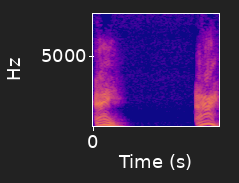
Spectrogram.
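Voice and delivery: high, sudden, mock yelling. Retelling a story, the speaker acts out Whisper yelling at Clarice. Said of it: "Whisper just starts yelling at".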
